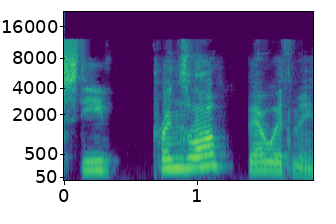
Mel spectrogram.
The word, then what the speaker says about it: Prinsloo: a one-on-one with uh I believe it's Steve prinslow bear with me how do you say your last name uh principle yeah principally outstanding an egg yeah can I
